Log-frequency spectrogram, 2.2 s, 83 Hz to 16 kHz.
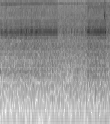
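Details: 1996 Monorail 7245 all-in-one desktop after returning from standby via standby switch: steady low hum with a thin high-pitched buzz over a hiss, unchanging throughout; speakers noisy and need work.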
